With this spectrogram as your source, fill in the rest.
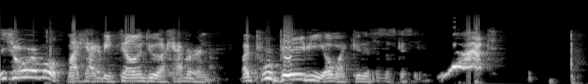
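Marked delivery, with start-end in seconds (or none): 0.0-3.2 put-on creature voice. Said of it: "Sorry, wrong voice".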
